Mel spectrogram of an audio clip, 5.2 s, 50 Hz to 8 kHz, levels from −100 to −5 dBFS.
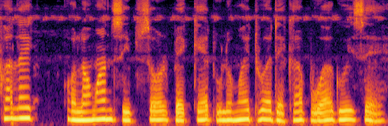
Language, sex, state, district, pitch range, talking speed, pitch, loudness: Assamese, female, Assam, Sonitpur, 180-210 Hz, 105 wpm, 195 Hz, -15 LUFS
